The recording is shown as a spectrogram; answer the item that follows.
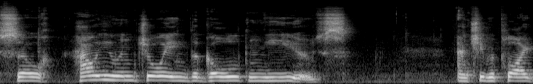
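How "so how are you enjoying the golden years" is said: ironic, tongue-in-cheek, sarcastic tone. Retelling a question put to an ill congregation member: retelling own sarcastic remark. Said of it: "I said to her sarcastically".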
